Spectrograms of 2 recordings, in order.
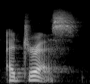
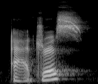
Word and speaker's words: address: If it's a verb, you have to stress the second syllable, address.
